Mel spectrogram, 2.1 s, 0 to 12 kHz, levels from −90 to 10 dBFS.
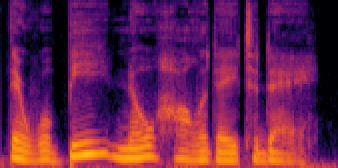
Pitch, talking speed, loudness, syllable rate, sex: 135 Hz, 200 wpm, -16 LUFS, 5.3 syllables/s, female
